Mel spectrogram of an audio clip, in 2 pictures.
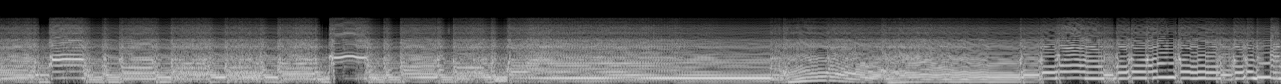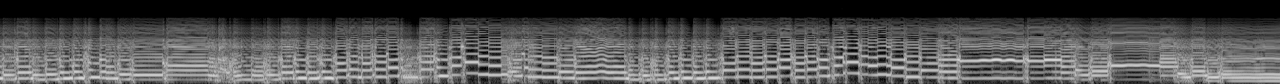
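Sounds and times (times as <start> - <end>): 
Engl Gig Master 15 overdriven lead tone: 0.0 - 25.5.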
